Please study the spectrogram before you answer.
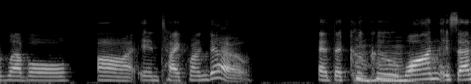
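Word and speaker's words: Kukkiwon: for her master level in Taekwondo at the Kuku Wan. Is that how you say it, Center? Kukiwan, yeah.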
